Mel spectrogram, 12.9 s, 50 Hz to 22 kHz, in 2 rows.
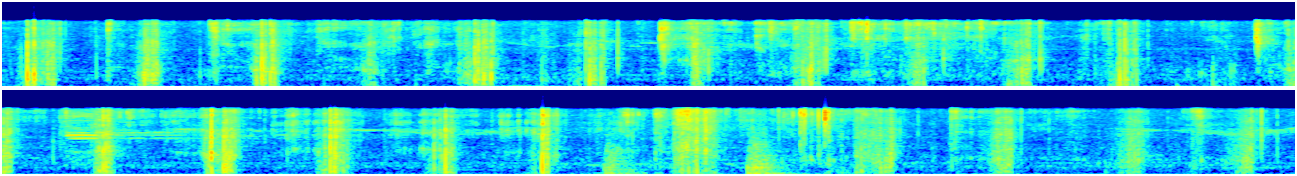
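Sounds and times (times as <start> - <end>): ice crunching being chewed: 0.0 - 12.9.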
